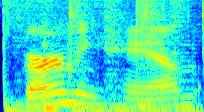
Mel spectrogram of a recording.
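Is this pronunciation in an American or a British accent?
American. It is said in an American accent. "we are in Birmingham"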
